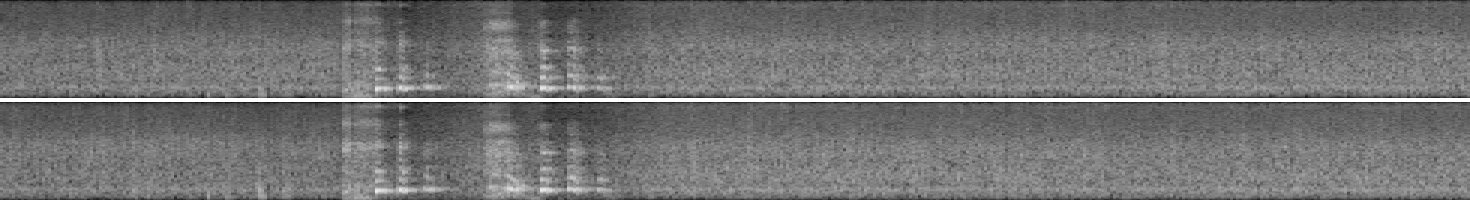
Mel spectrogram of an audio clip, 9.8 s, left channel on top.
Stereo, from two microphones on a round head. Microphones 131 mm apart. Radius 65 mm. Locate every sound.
2.3 s laughter: 35° right (ahead or behind), 1.2 m; by 4.1 s 35° left (ahead or behind), 1.0 m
